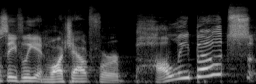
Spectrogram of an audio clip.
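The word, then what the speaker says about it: Polybotes: Just travel safely and watch out for polyboats or polybites? Polybites is how they say it later on.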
